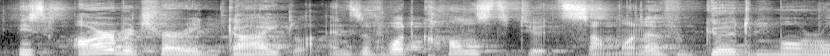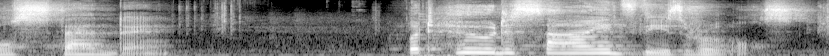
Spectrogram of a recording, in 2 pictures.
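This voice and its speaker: A deep, mellow-voiced immortal mistress of a fantasy dungeon, acted by a woman, sly and commanding. She teases and condescends with slow, theatrical persuasion, recorded in an echoey room. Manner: teasing, condescending, theatrically persuasive, uses pet names. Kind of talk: scripted fantasy ASMR roleplay. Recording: echoey room with faint noise.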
